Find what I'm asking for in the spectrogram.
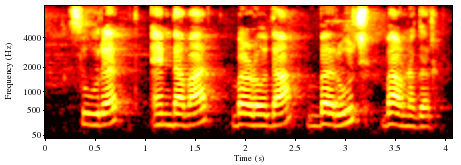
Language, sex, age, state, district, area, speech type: Sindhi, female, 45-60, Gujarat, Surat, urban, spontaneous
